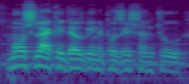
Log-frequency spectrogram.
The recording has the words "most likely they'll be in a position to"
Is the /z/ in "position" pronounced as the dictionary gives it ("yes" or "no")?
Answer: yes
